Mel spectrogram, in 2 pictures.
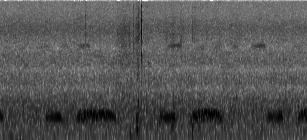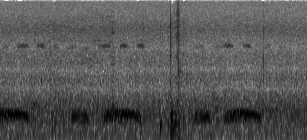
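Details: Spotted dove decoy dueling a wild dove: low throaty coos in short-long pairs, about one pair per second, with a few sharp clicks and faint high chirps in the background.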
